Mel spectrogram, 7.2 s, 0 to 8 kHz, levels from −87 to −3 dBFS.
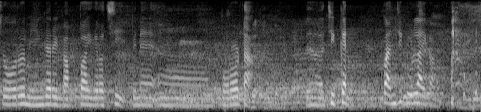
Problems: constant background noise, background conversations at intervals, low volume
